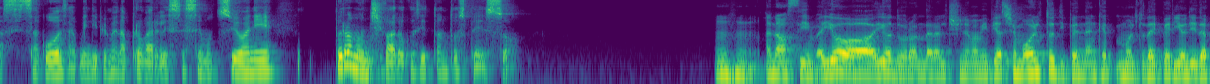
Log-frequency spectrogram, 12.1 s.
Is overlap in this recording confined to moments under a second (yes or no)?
yes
